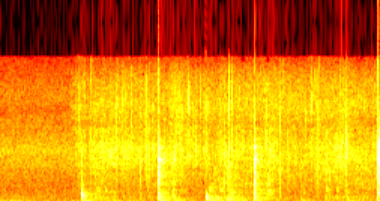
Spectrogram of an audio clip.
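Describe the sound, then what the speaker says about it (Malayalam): Onions frying in a pan while making rava uppumavu, with a steady soft sizzle broken by several sharp scraping stir strokes at irregular intervals, close and moderately loud, no voices. "ഇപ്പോൾ സവോളയ്ക്ക് ഒന്ന് നന്നായിട്ടൊന്ന് മുരിഞ്ഞ് വന്നിട്ടുണ്ട്"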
